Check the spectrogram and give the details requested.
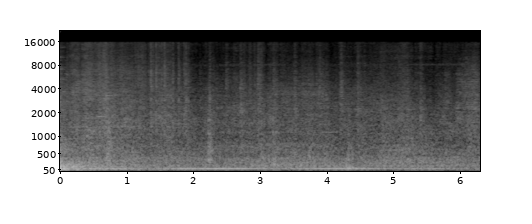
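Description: Freight train's open-top hopper cars rolling past at close range: a steady low rumble of steel wheels on rail. A loud knock fades away at the very start.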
